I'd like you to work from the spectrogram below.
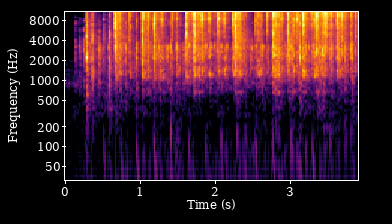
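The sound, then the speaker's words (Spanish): Rapid typing on a computer keyboard in a hackers' keyboard duel, a dense, steady clatter of crisp key clicks continuing without pause for several seconds, with no voices. “No pícale, pícale teclado.”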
